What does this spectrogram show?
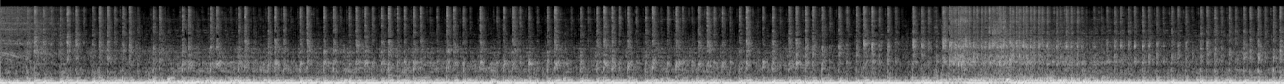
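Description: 1998 Harley-Davidson Softail Custom's Evolution V-twin engine running steadily just after starting, with a brief dip and then a brighter tone about ten seconds in. It runs like a champ: the bike is running fine again after years of sitting.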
